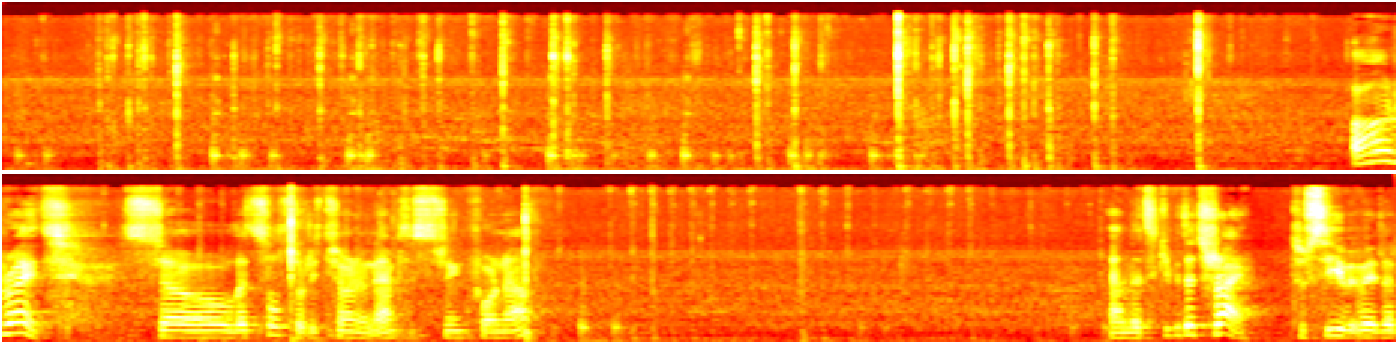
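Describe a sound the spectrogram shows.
Keyboard keys click quickly as someone types.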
